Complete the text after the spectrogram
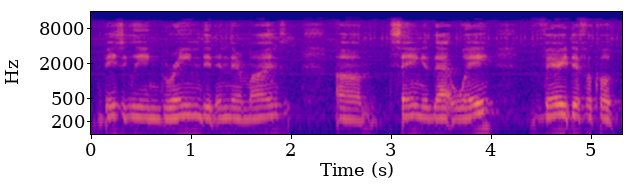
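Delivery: ordinary talk, nothing marked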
